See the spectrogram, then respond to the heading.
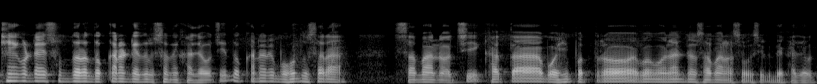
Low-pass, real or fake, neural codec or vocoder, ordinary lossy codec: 7.2 kHz; real; none; none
